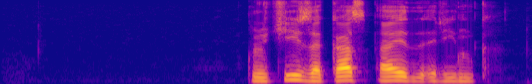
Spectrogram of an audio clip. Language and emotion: Russian, neutral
